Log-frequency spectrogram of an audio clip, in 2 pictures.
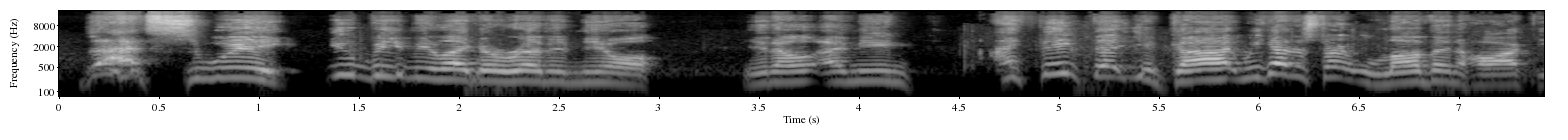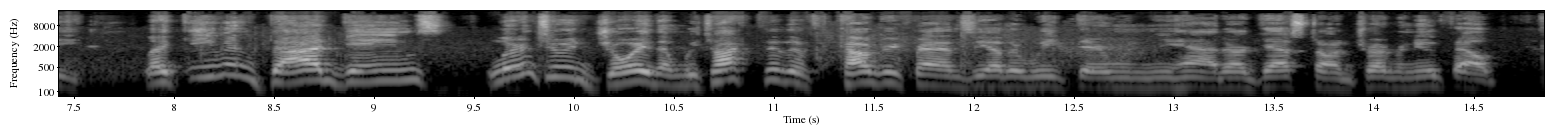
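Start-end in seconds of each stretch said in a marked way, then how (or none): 0.2-3.1 high, raised yelling. Retelling yelling at a scorer while being the goalie: imitating own yell. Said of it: "yelling at the guy".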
